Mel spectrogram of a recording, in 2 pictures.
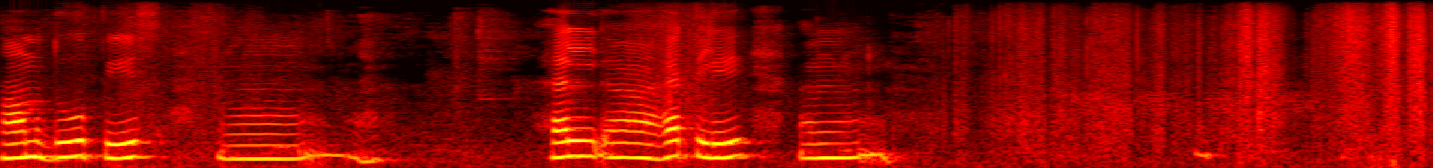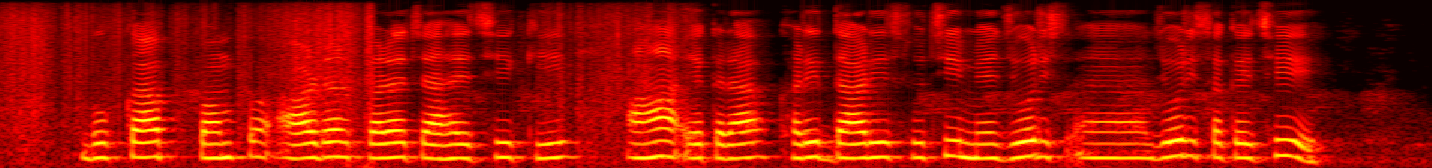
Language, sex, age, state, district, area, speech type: Maithili, female, 60+, Bihar, Madhubani, rural, read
